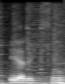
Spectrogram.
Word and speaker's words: Ericsson: like flat, while well in like the Swedish pronunciation, Ericsson is very like Ericsson.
